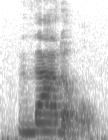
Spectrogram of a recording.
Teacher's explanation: there's a schwa vowel inserted right before that dark l so that means the T will be tapped meaning that it will sound like a very light quick de-emphasized d · things going on there's a slight vowel before the L and the t is tapped so it's going to sound more like a light quick D sound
